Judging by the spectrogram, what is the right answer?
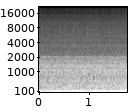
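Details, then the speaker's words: Maytag Neptune top-load washer (FAV9800AWW/FAV6800AWW) after a clutch repair for a UL/unbalanced-load error. The drum spins up fast with a smooth, even hum, freewheeling with no grinding: a normal spin cycle. "you can hear it spinning freely with no grinding noises if there was grinding it wouldn't even spin this fast it would just be spinning really slow drive you nuts"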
